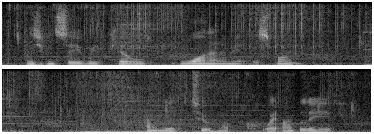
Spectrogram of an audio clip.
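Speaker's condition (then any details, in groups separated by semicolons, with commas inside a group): No condition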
